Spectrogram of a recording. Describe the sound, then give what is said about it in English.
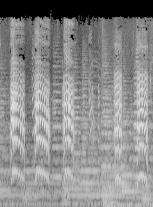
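Black skimmer calls: a series of several short, nasal, barking notes, loud and harmonically rich, repeated at a fairly steady rhythm with brief gaps between them. “The black skimmer, our featured feathered friend, here on Talkin' Birds.”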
